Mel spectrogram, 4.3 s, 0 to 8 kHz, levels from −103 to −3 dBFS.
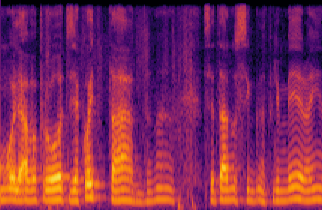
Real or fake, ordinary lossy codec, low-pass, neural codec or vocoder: real; none; 7.2 kHz; none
